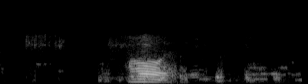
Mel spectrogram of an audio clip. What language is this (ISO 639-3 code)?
sat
